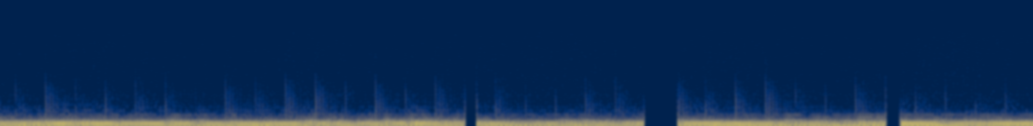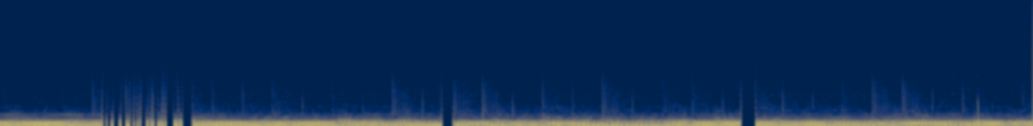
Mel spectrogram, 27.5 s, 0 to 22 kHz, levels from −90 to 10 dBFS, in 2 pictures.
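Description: Six gaps break up the audio, at 6.20, 8.59, 11.81, 15.14 to 16.36, 19.66 and 23.65 s, with the sound cutting abruptly to silence for about 0.15, 0.45, 0.19, 0.68 and 0.15 and 0.19 s. The fourth is a cluster of short holes, the longest 0.13 s. Each time the sound resumes further on, as if it had kept playing, pointing to a likely Bluetooth dropout, with audio packets arriving too late to play and being discarded.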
